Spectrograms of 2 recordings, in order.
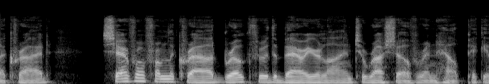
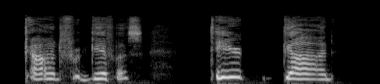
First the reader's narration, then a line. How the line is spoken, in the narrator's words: she sobbed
